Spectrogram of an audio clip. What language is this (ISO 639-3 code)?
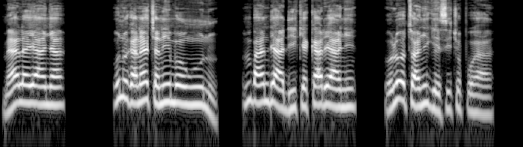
ibo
